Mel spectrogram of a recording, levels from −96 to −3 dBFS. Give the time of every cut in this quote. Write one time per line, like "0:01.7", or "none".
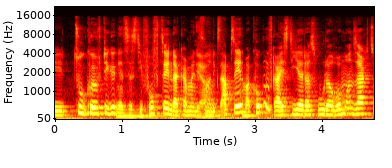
0:00.9
0:02.8
0:03.3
